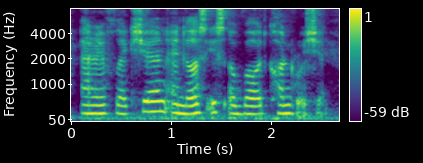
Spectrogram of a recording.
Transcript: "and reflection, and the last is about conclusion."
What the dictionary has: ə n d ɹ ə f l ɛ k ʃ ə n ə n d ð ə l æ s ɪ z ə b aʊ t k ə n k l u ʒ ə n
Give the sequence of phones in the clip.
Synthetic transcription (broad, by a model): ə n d ɹ ə f l ɛ k ʃ ə n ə n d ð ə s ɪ s ə b aʊ t k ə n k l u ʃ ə n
